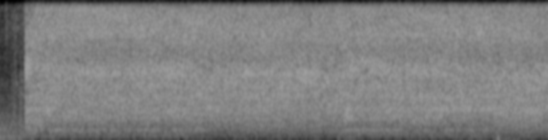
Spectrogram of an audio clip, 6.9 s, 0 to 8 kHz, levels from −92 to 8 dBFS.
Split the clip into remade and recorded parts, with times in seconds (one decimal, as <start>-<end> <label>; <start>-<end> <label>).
0.0-0.7 remade; 0.7-2.5 recorded; 2.5-5.3 remade; 5.3-6.9 recorded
